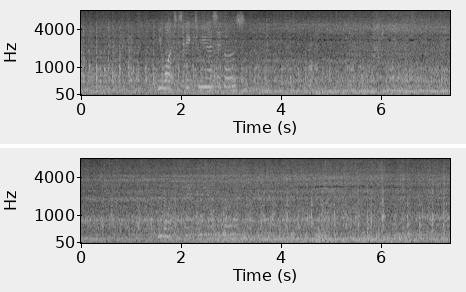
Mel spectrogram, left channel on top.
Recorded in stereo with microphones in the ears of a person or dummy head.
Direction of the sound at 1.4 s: 60° left (ahead or behind).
